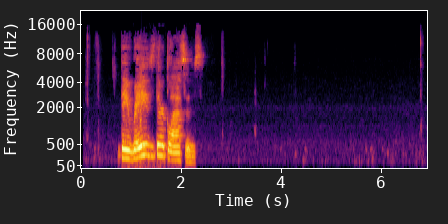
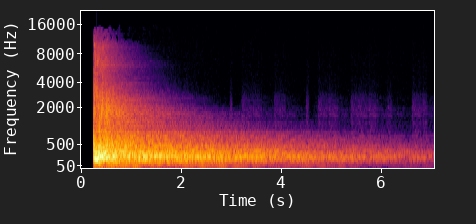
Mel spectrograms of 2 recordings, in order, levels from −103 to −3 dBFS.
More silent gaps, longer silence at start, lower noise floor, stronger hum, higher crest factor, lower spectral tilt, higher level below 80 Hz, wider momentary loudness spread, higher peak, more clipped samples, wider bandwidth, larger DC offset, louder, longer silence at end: neither; first, 0.8 s vs 0.25 s; first, -72 dBFS vs -47 dBFS; neither; about the same, 18 dB vs 20 dB; second, -4.5 dB/octave vs -7.5 dB/octave; second, -66 dBFS vs -46 dBFS; second, 16 LU vs 27 LU; about the same, 0 dBFS vs 0 dBFS; neither; first, 13 kHz vs 11.5 kHz; neither; first, -13 LUFS vs -17 LUFS; first, 4.55 s vs 1.6 s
